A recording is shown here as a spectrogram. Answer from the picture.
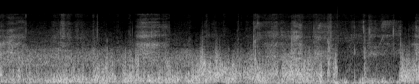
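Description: Wind buffeting the microphone of a handheld camera carried by a runner heading into a headwind: a steady, fairly loud rush that eases briefly near the end.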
